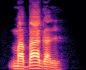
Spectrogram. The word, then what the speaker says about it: mabagal: In this context, nang is used to link the action to an adjective or a verb to an adverb, which is mabagal. Mabagal. Mabagal. Mabagal is spelled as M-A-B-A-G-A-L.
